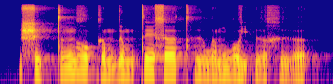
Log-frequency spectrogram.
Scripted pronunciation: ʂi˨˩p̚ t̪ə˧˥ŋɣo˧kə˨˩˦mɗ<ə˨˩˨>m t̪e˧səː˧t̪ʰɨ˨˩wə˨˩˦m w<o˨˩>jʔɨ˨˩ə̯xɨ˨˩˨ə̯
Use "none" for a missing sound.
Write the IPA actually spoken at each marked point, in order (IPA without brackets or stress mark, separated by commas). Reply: ə˨˩, o˨˩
